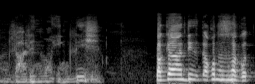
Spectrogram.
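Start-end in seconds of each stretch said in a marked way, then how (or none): 0.0-1.0 soft, low aside to himself; quiet amazed mutter about the deep English. Retold or imitated. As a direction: mutter it under your breath, impressed. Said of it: "sabi ko".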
